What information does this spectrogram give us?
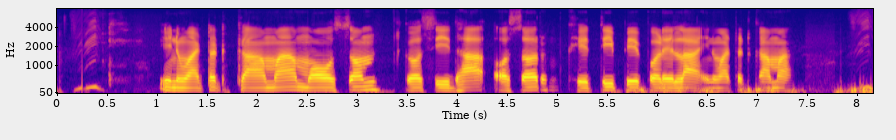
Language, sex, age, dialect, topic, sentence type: Bhojpuri, male, <18, Western, agriculture, statement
